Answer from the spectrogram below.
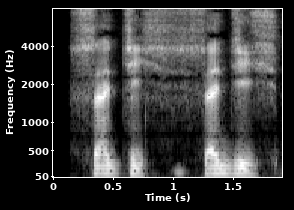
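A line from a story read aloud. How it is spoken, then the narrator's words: Muttering. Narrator (Russian): пробормотал он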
